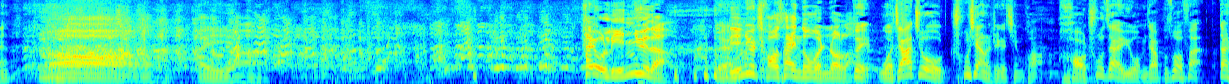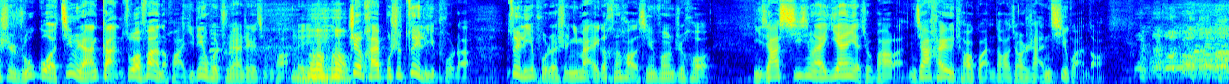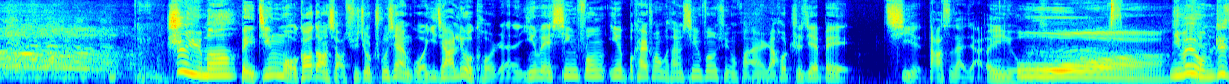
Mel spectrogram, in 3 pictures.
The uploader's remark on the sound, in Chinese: 混入现场观众。一边作为观众现场观摩谐聊录制，一边积极举手插话。现场效果炸裂，圆满完成一场宾主尽欢的线下会晤。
